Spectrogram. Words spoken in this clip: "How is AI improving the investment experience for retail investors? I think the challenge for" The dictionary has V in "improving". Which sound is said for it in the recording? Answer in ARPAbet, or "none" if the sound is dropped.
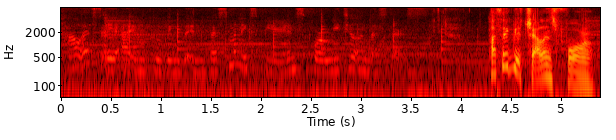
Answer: V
